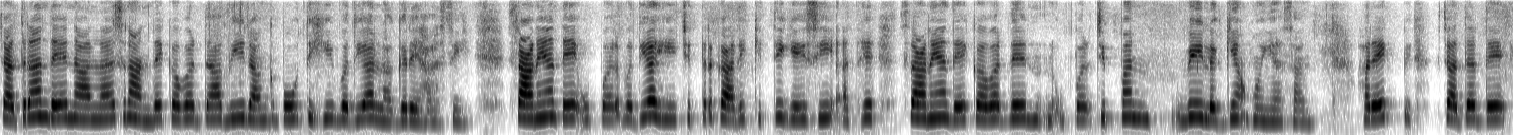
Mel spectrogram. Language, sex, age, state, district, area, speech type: Punjabi, female, 18-30, Punjab, Fatehgarh Sahib, rural, spontaneous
